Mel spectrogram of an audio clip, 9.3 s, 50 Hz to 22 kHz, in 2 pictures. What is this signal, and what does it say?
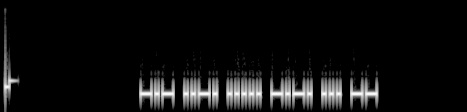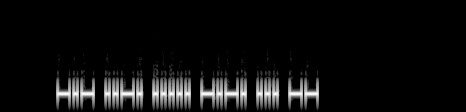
Morse code, heard as a keyed tone, about 32 wpm, 700 Hz. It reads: KF5CSM KF5CSM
